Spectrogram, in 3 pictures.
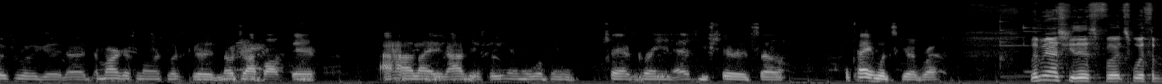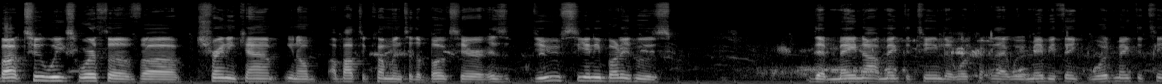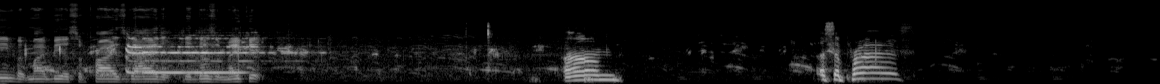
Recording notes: Live from Dallas Cowboys Training Camp. In this episode we are live in Oxnard, CA.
